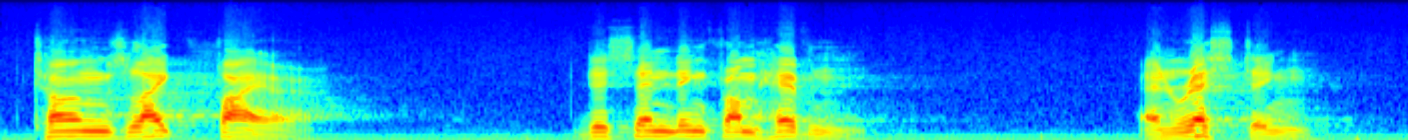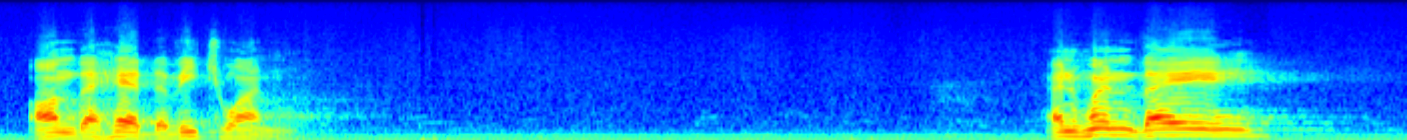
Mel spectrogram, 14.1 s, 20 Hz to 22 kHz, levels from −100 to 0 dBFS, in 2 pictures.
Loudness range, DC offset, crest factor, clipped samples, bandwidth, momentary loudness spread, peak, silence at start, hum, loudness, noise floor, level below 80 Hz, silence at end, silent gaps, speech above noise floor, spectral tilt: 6 LU; under 0.1%; 20 dB; under 0.1%; 14.5 kHz; 14 LU; -4 dBFS; 0.15 s; none; -21 LUFS; -55 dBFS; -56 dBFS; 0.7 s; none; 34 dB; -5.5 dB/octave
